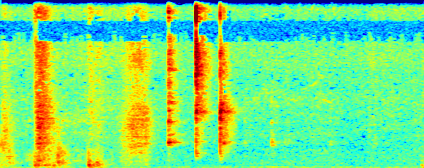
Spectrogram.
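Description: Faint handling rustles, then three quick sharp clicks about two seconds in, as a digital crane scale is switched on.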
